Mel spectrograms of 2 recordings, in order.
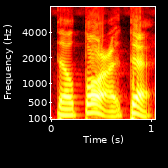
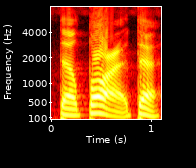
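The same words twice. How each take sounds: The two takes are said the same way.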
